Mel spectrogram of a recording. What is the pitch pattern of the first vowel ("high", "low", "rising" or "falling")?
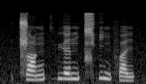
rising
